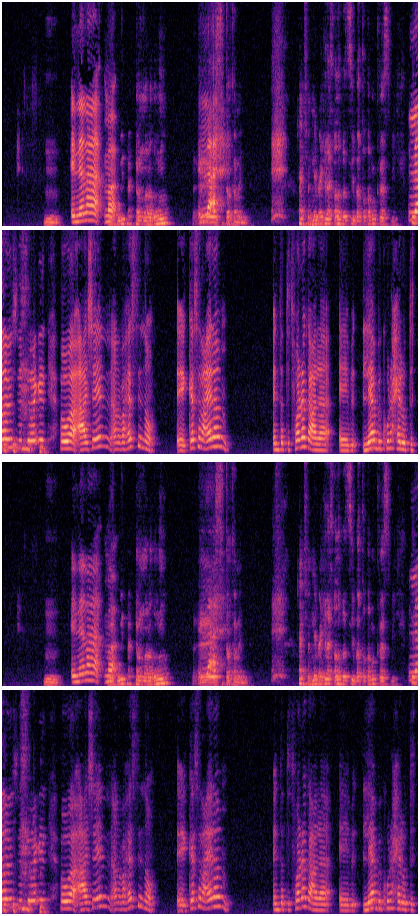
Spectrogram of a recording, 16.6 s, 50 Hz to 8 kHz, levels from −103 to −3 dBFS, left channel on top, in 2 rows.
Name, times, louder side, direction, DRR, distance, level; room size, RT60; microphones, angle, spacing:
voice 1, 0.8-1.2 2.1-3.4 3.8-4.9 5.9-7.9 8.2-9.0, equal, 20° right, 0.7 m, -33 dB
voice 2, 1.4-2.3 3.9-4.4 5.4-5.6 8.1-9.1 9.5-11.3 11.8-12.8 13.7-16.5, left 6 dB, 90° left, 0.4 m, -27 dB
2.9 x 2.6 x 3.4 m
head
